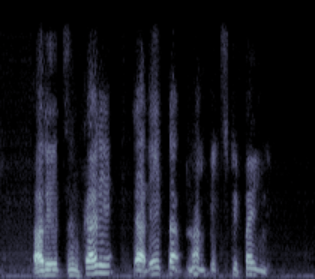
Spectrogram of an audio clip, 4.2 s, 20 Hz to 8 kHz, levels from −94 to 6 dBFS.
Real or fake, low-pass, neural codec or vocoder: fake; 7.2 kHz; codec, 16 kHz, 2 kbps, FreqCodec, smaller model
